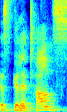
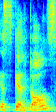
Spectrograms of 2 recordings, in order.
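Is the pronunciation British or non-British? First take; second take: British; non-British. First: It is said with a British accent. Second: It is said without a British accent. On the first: "এর British pronunciation হচ্ছে" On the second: "আমরা প্রায় উচ্চারণ করে থাকি"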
